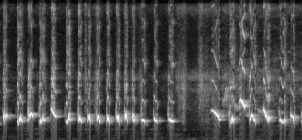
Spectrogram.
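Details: Greater green leafbird lure song for provoking rival birds: a steady run of about fifteen rapid, evenly spaced whistled notes, a brief break, then higher swooping whistles with rising and falling turns.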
